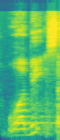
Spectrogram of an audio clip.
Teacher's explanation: حمزہ ساکنہ ہے، جھٹکا لگے گا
